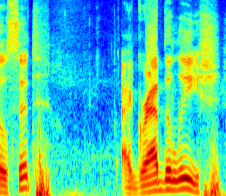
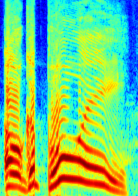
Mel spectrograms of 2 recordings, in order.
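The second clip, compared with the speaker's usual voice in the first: slow, high drawn-out praise; praising the dog; 8 semitones higher, 4 dB louder, much slower than usual. Real, not acted. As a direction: stretch it long and happy.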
